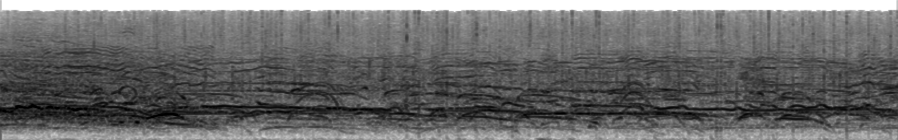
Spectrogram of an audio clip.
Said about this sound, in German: Jubel, Kreisch, Gröhl, genau.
